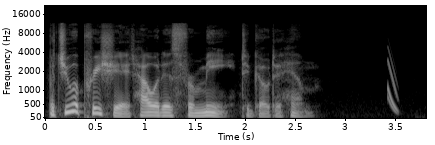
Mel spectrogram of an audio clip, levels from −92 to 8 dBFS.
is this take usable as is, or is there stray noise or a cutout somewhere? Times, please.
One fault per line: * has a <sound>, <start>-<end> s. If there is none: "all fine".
* has a chirp, 3.4-3.6 s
